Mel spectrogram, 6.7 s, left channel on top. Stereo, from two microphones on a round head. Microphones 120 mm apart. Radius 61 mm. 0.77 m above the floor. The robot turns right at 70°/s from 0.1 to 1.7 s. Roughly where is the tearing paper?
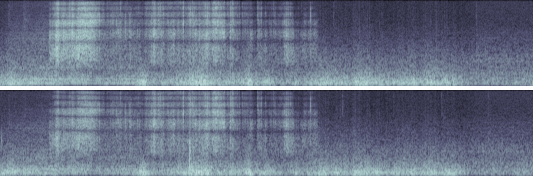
Left.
